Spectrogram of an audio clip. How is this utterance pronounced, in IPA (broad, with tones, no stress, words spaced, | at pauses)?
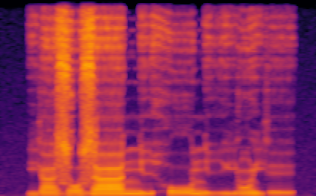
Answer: ja˨ zɔ˧zaː˦ ni˧hoː˧ niː˨jɔ̃˧ je˨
